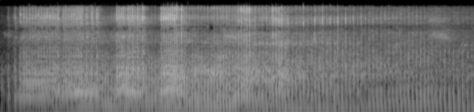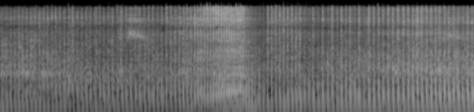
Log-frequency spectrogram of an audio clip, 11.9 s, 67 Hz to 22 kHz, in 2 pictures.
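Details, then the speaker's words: Given 250cc quad bike with a new carb, spark plug, battery, air filter and fuel lines, plus a very rough wiring harness: uneven putter that rises when revved, then sags and stumbles instead of holding speed; the engine bogs under throttle. "It does have its issue though. It seems like it's bogging down a bit."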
